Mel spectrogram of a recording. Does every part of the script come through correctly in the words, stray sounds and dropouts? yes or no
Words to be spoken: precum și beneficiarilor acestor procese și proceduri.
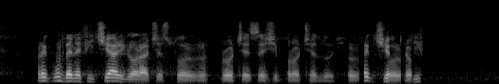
no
